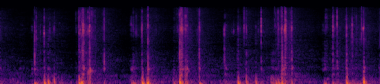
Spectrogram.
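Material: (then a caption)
Plastic. Long nails tap the lower keys of a plastic laptop keyboard held vertically, making quick, irregular bursts of clicky taps. Each tap is a short, dry click with a low, hollow body and bright edges that stops almost at once. Brief quiet gaps separate the bursts.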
